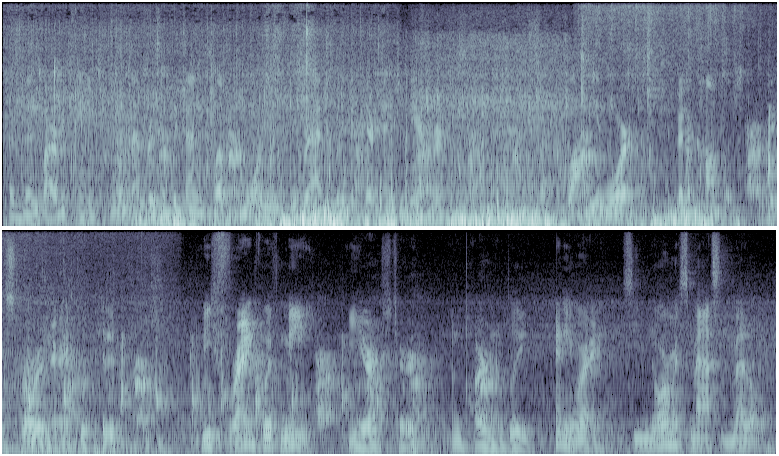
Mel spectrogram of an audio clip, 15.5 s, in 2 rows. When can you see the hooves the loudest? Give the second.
3 s.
